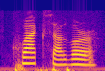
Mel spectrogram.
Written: quacksalver

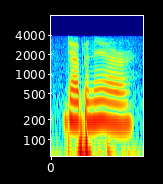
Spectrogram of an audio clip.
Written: debonair

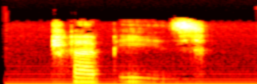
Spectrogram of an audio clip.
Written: trapeze

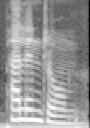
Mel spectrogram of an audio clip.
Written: palindrome

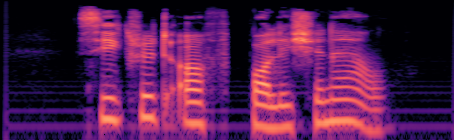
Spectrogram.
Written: secret of polichinelle

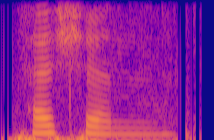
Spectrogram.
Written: hessian

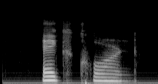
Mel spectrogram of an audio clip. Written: eggcorn

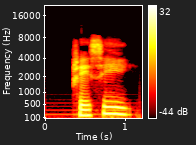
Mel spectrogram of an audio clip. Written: precis

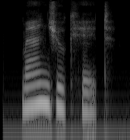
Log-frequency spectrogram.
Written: manducate

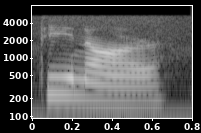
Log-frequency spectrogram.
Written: thenar

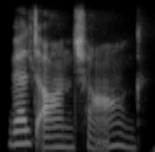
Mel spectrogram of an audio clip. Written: weltanschauung

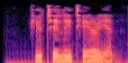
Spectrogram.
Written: futilitarian

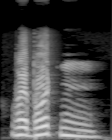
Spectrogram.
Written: verboten

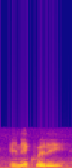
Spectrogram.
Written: iniquity

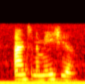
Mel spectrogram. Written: antonomasia

